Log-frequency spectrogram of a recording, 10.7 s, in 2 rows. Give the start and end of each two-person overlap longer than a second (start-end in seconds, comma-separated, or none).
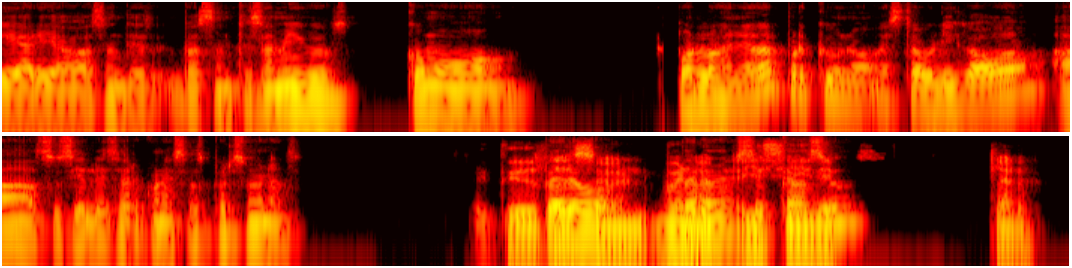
8.0-9.5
